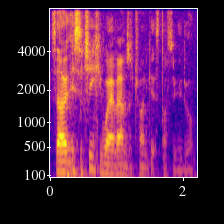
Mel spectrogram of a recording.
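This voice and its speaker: A man's voice: fairly low pitch, sing-song, very fast, mellow. A young man co-hosting a casual chat podcast, chatty and talking over the others. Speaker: podcast co-host.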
